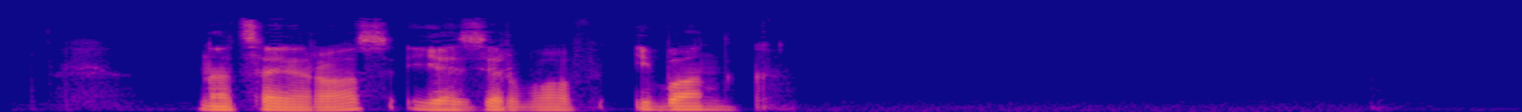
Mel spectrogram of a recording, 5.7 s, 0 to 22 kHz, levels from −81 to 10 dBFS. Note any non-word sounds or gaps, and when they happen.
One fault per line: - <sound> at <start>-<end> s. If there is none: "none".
none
